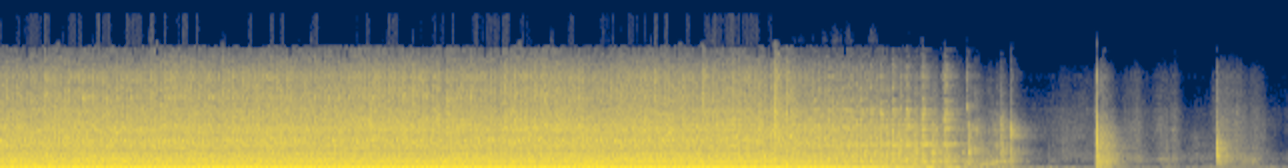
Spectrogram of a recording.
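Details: Free salvaged snow blower, oil checked and tires filled, plugged-in electric start after priming; small engine runs smooth and even, then shut off and winds down; normal running.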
